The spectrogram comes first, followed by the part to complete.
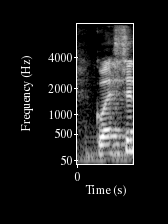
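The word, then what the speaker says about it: question: क्वेश्चन में है च की आवाज क्योंकि TION से पहले S लगा हुआ है।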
